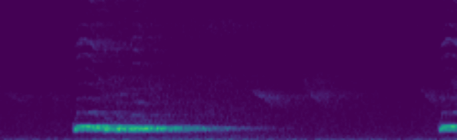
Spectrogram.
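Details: Local zebra dove, contest champion from West Java. A single long, even coo starts sharply and fades over about a second and a half. A faint distant chirp follows, then another coo begins.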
